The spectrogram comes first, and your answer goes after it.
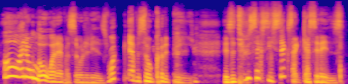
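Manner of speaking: lightly put-on Irish lilt, hesitant and tentative; mock Irish. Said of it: "Well, I'm doing you. You're Irish".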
